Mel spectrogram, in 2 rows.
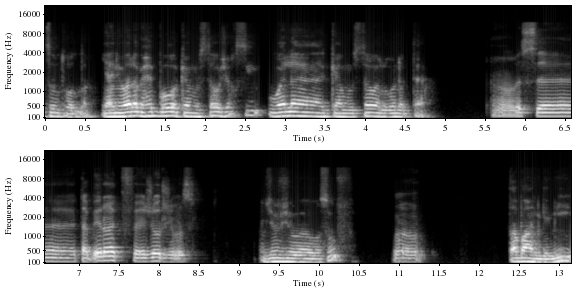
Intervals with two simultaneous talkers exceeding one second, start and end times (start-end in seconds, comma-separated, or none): none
